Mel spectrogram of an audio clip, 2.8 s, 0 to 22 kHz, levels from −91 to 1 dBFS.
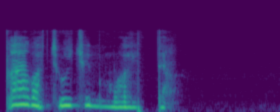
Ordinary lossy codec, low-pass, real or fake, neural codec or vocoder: none; 7.2 kHz; fake; codec, 24 kHz, 1.5 kbps, HILCodec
